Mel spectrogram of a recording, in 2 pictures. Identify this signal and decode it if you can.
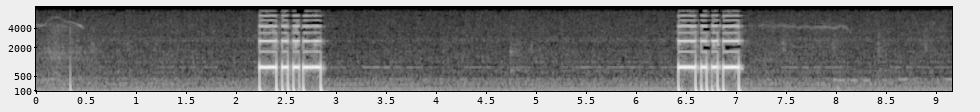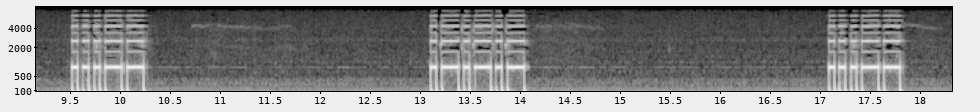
Morse code, heard as a keyed tone, about 21 wpm, 860 Hz. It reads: X X 3 . 3
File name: Morsen / Kurs A 15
